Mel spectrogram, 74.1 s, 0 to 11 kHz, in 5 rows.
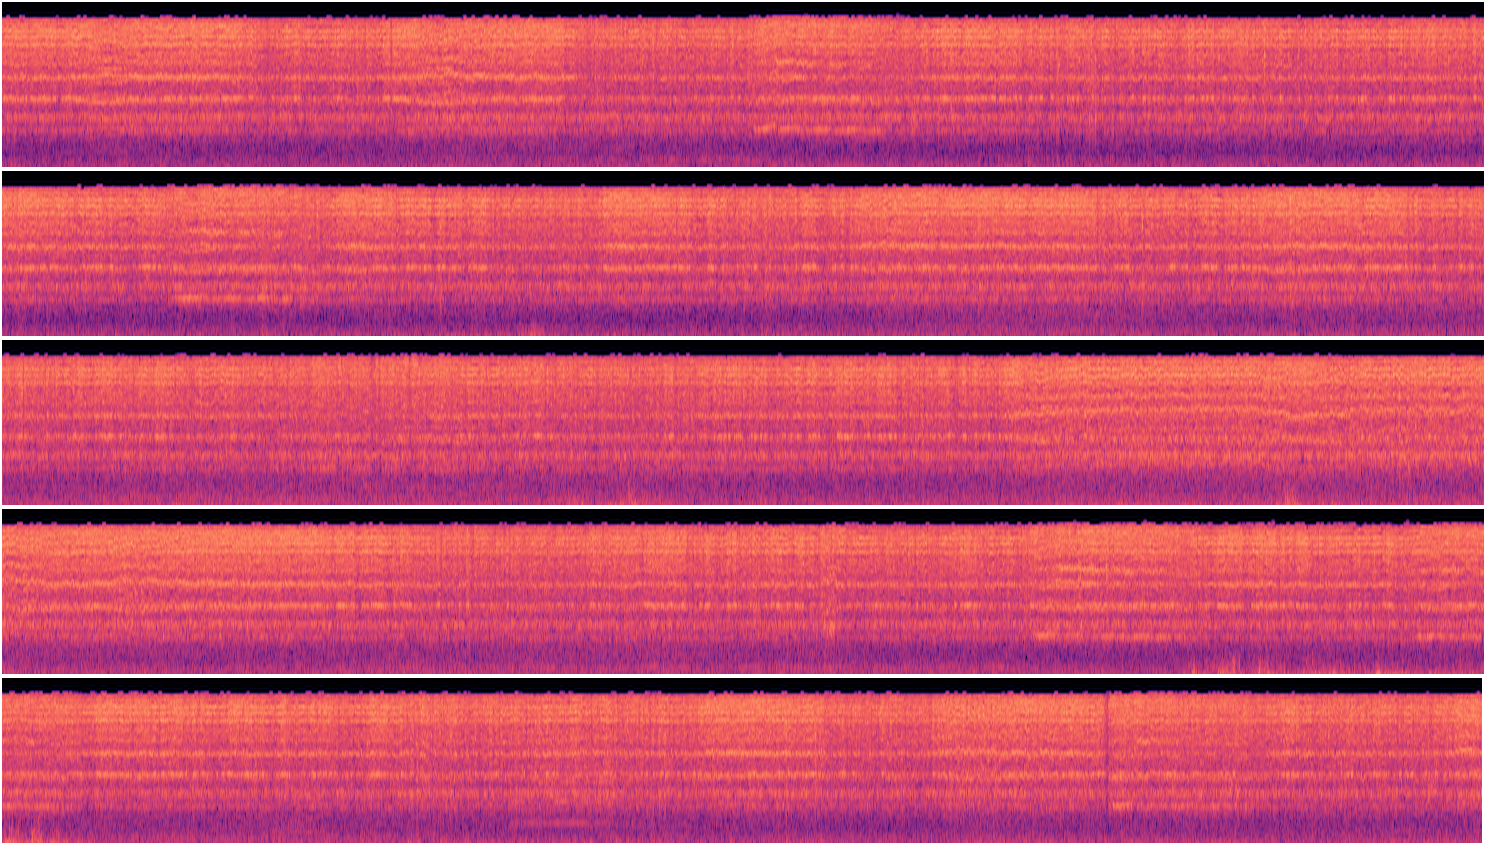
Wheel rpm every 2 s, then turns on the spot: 200, 200, 200, 200, 200, 200, 200, 200, 200, 200, 200, 200, 200, 200, 200, 200, 200, 200, 200, 190, 190, 190, 200, 200, 200, 200, 200, 200, 200, 200, 200, 200, 200, 200, 200, 200, 200.
none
